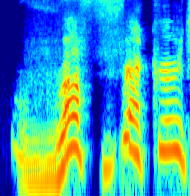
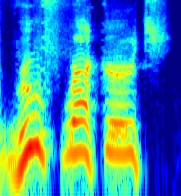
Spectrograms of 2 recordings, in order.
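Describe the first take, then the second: First: The name has a short vowel, like 'rough'. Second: The name has a long vowel, like 'roof'. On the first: The speaker calls it wrong. "I always say this wrong" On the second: The speaker calls it right. "It's Roof, actually"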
